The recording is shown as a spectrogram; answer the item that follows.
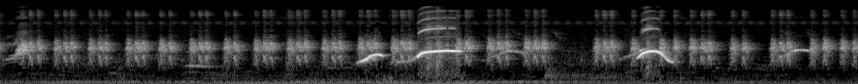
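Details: A pet Yellow-vented Bulbul (trocokan) in breeding condition churns out rapid buzzy notes while loud clear upslurred whistles cut in twice, followed by softer slurred whistles.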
